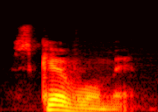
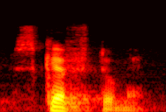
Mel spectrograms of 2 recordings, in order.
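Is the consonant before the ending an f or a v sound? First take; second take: v; f. First: The consonant before the ending is a v sound. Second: The consonant before the ending is an f sound. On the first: This is how it is said in one island region. "en la región de Creta, el verbo skeptome se pronuncia skevome" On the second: This is how most people in the capital say it. "suavizando la P por F"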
